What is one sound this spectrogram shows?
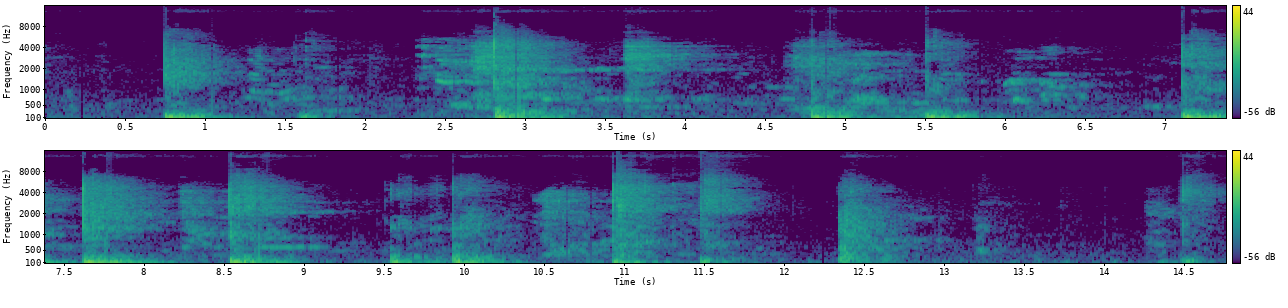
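A basketball bounces on a hardwood floor, echoing through a large hall.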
